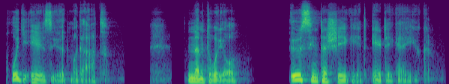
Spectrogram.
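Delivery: clumsy, bad fake British accent. Player, asked for an accent, reads game lines in Hungarian: bad British accent. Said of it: "I cannot do a British accent".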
